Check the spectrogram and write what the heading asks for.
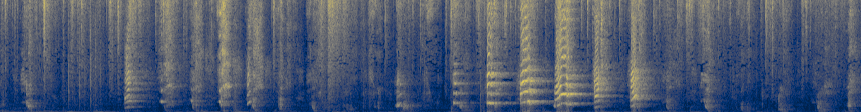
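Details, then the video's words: Excited homecoming greeting from Carlos, a miniature pinscher pet dog: a steady run of sharp, high barks and yelps, some with a clear ringing tone, coming about twice a second, loudest in the middle stretch. "What it feels like to come home to a minpin"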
